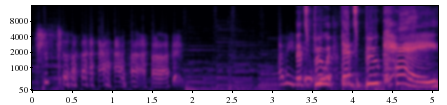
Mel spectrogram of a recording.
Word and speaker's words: Bucket: I mean that's that's bouquet thank you not Mrs bucket bouquet it never was bouquet before I married you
